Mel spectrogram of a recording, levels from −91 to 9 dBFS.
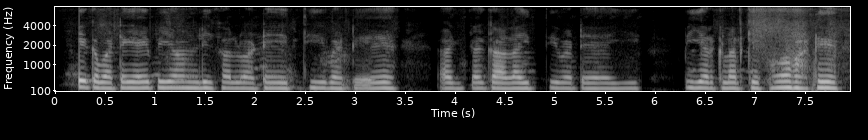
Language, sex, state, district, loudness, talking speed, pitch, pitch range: Hindi, male, Uttar Pradesh, Deoria, -29 LUFS, 100 wpm, 195 Hz, 190-205 Hz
